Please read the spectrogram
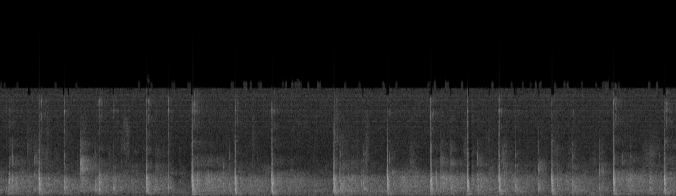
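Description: Table tennis balls clicking off bats and tables in rallies at more than one table: sharp, irregular clicks, about two a second, over the low hum of a hall.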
